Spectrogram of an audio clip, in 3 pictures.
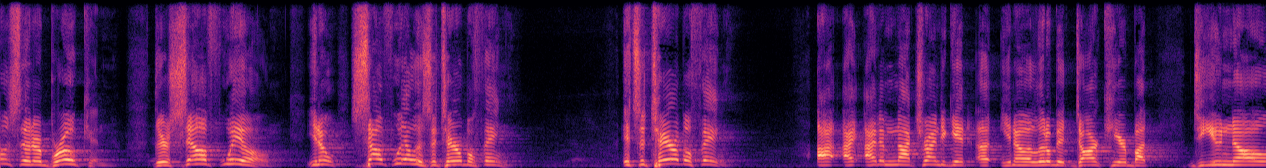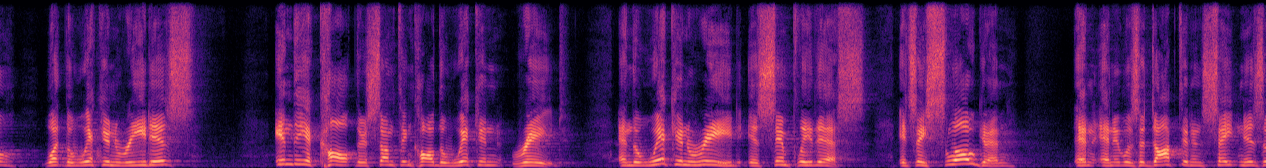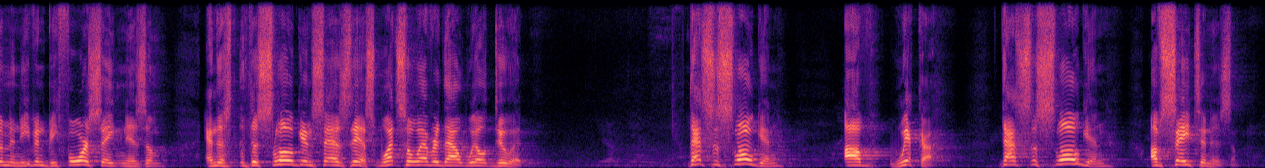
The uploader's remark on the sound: live from Neuma Church in Melbourne, Australia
